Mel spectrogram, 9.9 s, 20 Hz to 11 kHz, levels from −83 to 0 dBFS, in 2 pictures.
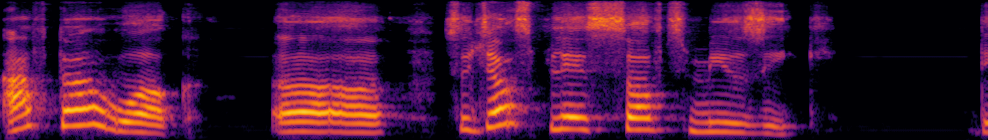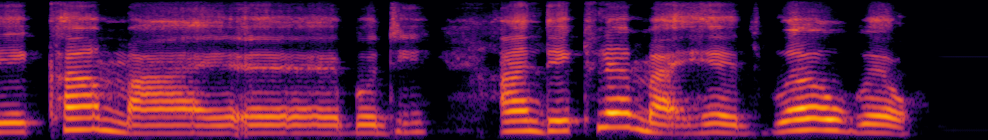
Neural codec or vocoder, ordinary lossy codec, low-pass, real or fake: vocoder, 22.05 kHz, 80 mel bands, HiFi-GAN; none; none; fake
